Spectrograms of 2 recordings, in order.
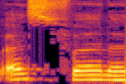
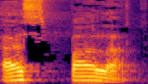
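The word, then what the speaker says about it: أَسْفَلَ: Fa, bukan pa. Fa. Asfala, bukan aspala. Asfala safilin.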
